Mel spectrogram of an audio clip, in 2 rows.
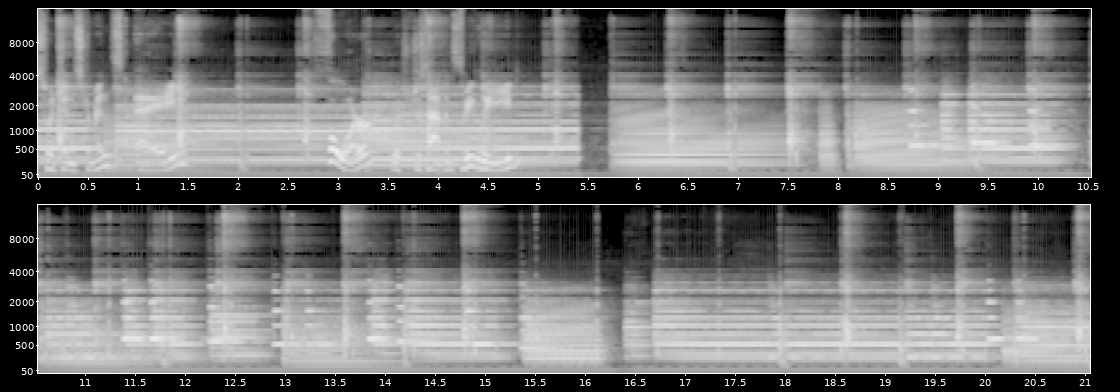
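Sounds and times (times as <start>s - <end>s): synth lead melody: 0.0s - 21.0s
synthesizer loop of drums bass chords: 0.0s - 21.0s.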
